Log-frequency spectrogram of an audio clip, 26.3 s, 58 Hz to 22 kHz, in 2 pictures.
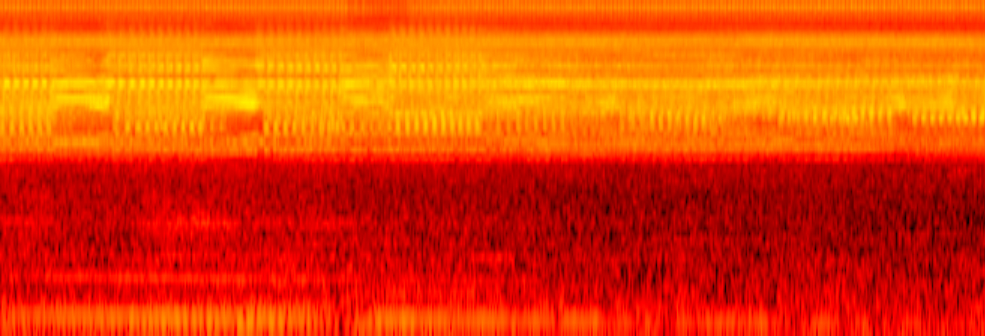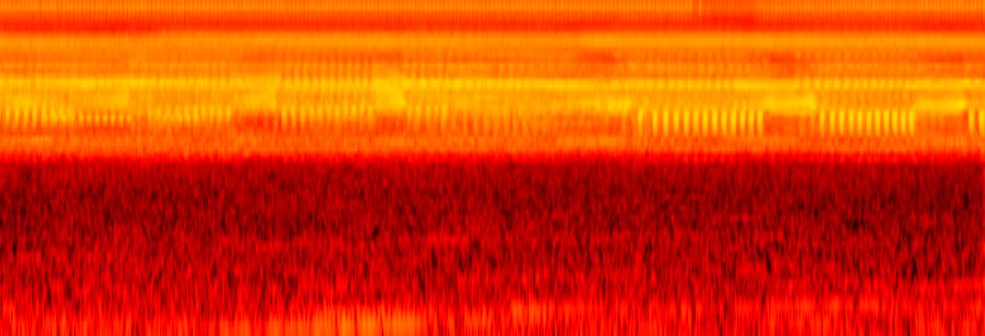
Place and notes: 水上巷, Puli Township - Cicadas cry
Cicadas cry, Traffic noise
Nantou County, Puli Township, 水上巷, June 2015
